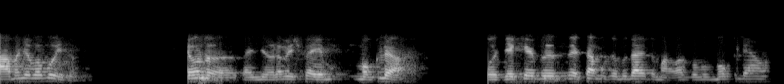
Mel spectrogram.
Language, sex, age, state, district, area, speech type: Sindhi, male, 60+, Gujarat, Kutch, rural, conversation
